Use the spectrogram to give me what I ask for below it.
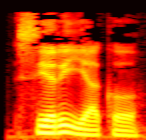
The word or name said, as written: siriaco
